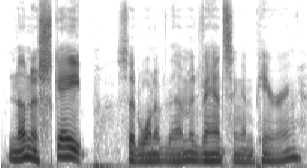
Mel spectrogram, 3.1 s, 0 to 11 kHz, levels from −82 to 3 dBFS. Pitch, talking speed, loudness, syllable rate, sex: 105 Hz, 175 wpm, -19 LUFS, 5.4 syllables/s, male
